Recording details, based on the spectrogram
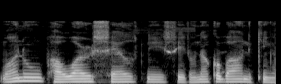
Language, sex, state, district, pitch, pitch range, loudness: Garo, male, Meghalaya, South Garo Hills, 125 Hz, 115-130 Hz, -18 LUFS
